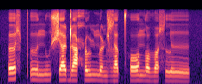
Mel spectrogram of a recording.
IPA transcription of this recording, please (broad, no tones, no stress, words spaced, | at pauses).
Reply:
œɬ pʼɵnu ʃaɖa ħuɳnɔɳɮa t̪ʰɔnoðˤœɬ lɘ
